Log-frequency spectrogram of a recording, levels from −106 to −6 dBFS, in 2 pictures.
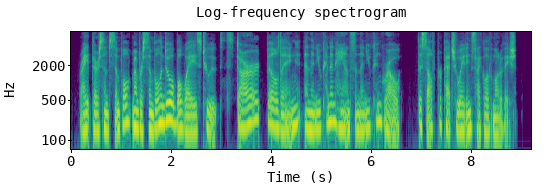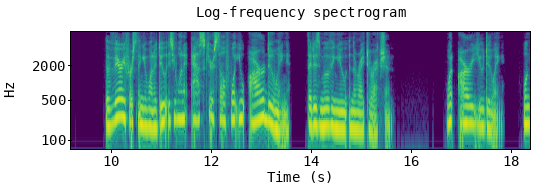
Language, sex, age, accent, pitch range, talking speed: English, female, 40-59, American, 155-205 Hz, 190 wpm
